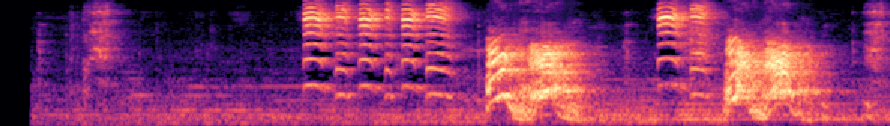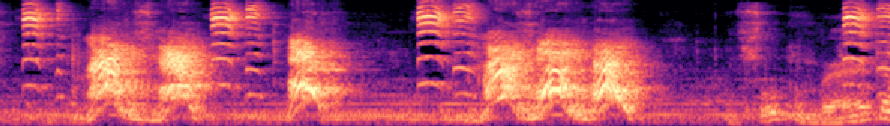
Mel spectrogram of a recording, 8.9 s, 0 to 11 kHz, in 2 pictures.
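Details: A puppy going mad at a toy gives bursts of sharp, harsh barks and yaps from about 2.5 seconds on, roughly twice a second. Earlier there are high squeaky toy sounds, and a man talks throughout.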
